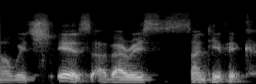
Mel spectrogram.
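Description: A man talks at a very slow pace with a Chinese accent. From China, Sichuan province. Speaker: improviser. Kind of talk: interview. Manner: halting.

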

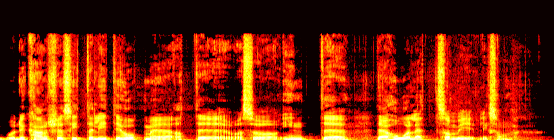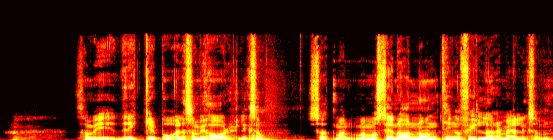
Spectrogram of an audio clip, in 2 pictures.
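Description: A man with an ordinary speaking voice talks fairly quickly and fairly high in pitch, varying it in an ordinary way. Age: 40s. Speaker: musician. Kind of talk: casual chat.

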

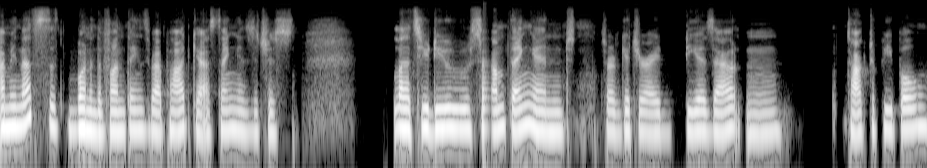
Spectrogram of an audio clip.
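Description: Against a quiet background, a woman with a fairly low pitch speaks at a moderate pace in a flat monotone. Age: 30s. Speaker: rock musician. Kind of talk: casual chat.

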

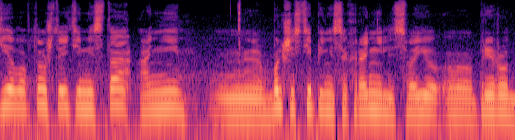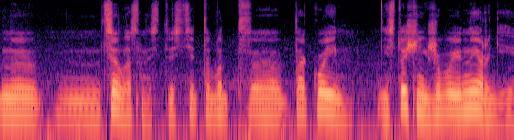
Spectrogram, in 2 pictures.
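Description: A man speaks at a fairly slow pace. His fairly high voice shows ordinary pitch variation. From Russia, Kaliningrad. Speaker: farmer and forest guide. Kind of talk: guided nature walk interview. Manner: hesitant, many filler sounds.

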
